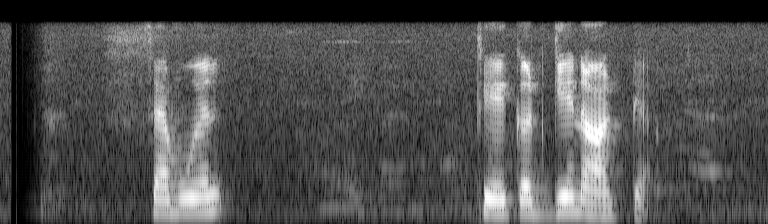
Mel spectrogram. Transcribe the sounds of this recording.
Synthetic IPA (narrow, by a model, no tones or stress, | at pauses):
sɐmuel | keːkɐʈɡenaːʈːja̰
